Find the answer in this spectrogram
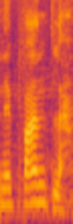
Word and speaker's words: nepantla: su nombre como el nepantla. Este nombre está pronunciado en la variante nawat t y l. Muy bien. En la variante nawat que nosotros utilizamos es con una variante con pura T.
